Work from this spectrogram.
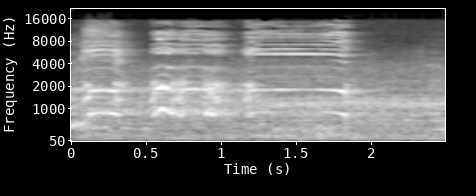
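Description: A rooster crows as a sound effect for a radio drama during a cyclone scene, several drawn-out crows with hen clucking beneath them, fairly loud and continuous.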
